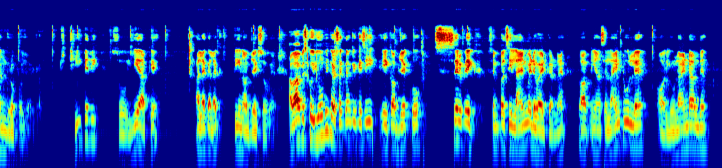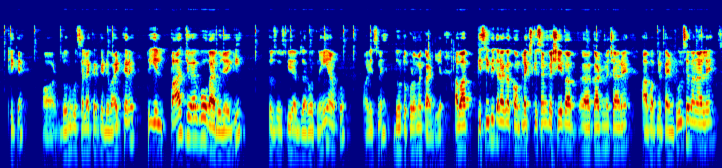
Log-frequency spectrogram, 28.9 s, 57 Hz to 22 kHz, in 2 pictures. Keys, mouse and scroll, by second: 6.2 Delete, 7.3-9.2 drag, 12.4-16.6 drag, 18.8 right click, 19.6 click, 23.1 ctrl+z, 25.7 click, 26.4 Delete, 27.6 click.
